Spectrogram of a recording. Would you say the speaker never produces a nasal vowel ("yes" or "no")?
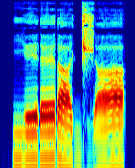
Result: yes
